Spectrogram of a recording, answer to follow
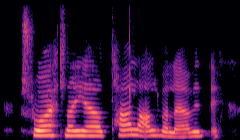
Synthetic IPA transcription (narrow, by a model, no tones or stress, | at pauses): svɔajht̪lajɛɣaðt̪ʰaːlaalvɛlɛɣavɪðːɪx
